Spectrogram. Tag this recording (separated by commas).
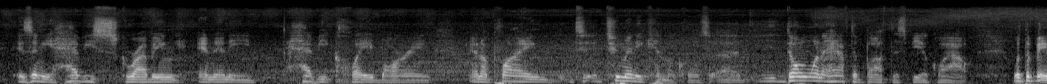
Speech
